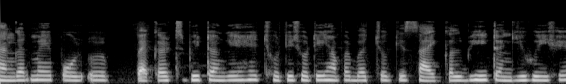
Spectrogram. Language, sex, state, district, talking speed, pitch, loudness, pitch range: Hindi, female, Punjab, Kapurthala, 180 wpm, 195 Hz, -18 LUFS, 190-200 Hz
